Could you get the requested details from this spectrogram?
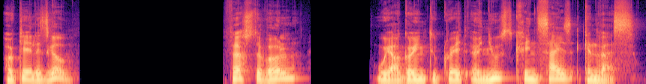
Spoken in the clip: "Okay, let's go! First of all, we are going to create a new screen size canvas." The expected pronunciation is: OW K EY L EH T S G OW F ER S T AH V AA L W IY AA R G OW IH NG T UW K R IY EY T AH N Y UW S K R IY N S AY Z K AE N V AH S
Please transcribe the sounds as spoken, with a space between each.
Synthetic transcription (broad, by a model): OW K EY L EH T S G OW F ER S T AH V AA L W IY AA R G OW IH NG T UW K R IY EY T AH N Y UW S K R IY N S AY Z K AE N V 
